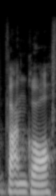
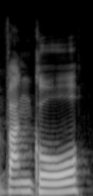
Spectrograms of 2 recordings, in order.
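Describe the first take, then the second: First: The name is pronounced the British way. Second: The name is pronounced the American way. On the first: "In the U K, we pronounce it Van Gogh" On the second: "Americans pronounce it Van Gogh"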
